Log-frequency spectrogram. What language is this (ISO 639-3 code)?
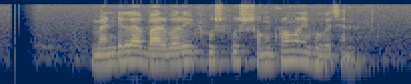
ben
